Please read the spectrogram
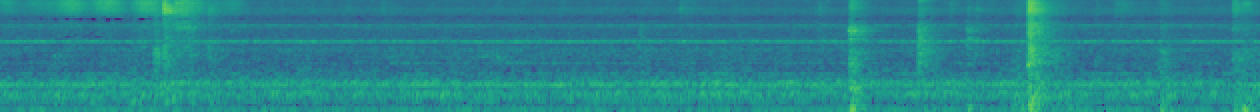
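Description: Large electric mixer running steadily at slow speed, beating a big batch of butter shortbread dough, with a constant hum and a thin high whine. Four sharp knocks come in the last few seconds, the loudest about ten seconds in.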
